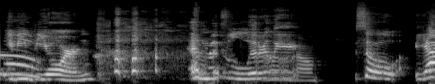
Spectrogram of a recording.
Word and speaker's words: Bjorn: I think it's pronounced Bjorn. Which, yes, correct. Because did you guys not immediately think of Baby Bjorn? That's all I could think of. It was Baby Bjorn.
